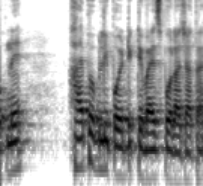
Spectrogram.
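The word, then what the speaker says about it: hyperbole: Next है हाइपरबली। इसका जो करेक्ट प्रोनाउंसिएशन है वो हाइपरबली है। बहुत सारे लोग इसको हाइपरबोल बोलते हैं, हाइपरबोली बोलते हैं, but according to the Oxford dictionary the correct pronunciation is हाइपरबली।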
